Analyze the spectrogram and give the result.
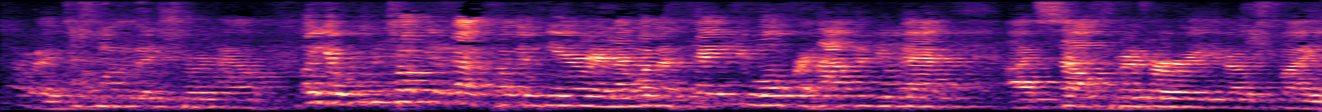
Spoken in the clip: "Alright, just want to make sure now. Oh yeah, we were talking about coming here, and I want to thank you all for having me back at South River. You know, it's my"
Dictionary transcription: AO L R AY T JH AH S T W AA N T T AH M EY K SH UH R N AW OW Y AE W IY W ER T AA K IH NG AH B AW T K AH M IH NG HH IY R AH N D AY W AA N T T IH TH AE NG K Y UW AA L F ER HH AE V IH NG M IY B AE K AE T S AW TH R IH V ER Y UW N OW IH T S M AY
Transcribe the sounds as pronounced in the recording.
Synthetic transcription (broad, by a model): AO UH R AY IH JH AH S T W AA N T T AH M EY K SH UH R N AW OW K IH W IY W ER T AA K IH NG AH B AW T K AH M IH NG HH IY R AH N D AY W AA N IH TH AE NG K Y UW AA L F ER HH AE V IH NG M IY B AE K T S AW TH R IH V ER Y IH N OW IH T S M AY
